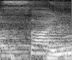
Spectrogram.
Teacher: Então, o U aqui, eles formam um hiato. Agora, saiu não, porque ele deixa de ser uma vogal, ele se torna uma semivogal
